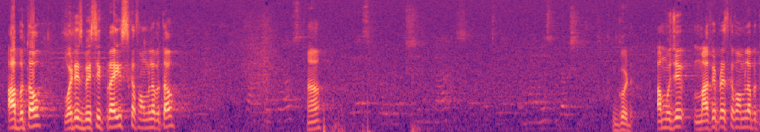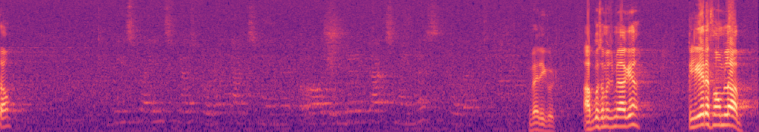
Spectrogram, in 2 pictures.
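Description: A man lectures through a clip-on microphone, speaking with animation in bursts and pauses.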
